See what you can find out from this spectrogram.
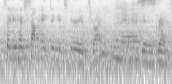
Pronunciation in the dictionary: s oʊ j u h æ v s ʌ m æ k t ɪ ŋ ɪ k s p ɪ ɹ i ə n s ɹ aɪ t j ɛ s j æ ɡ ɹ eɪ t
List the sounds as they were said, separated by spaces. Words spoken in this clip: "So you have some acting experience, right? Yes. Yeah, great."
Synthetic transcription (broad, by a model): s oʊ j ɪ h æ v s ʌ m æ k t ɪ ŋ ɪ k s p ɪ ɹ i ə n s ɹ aɪ t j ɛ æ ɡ ɹ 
